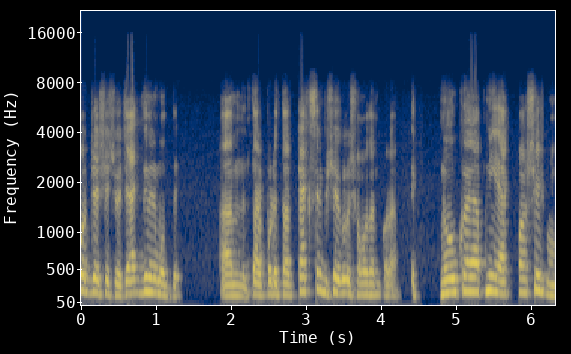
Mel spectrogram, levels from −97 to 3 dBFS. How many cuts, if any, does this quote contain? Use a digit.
1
